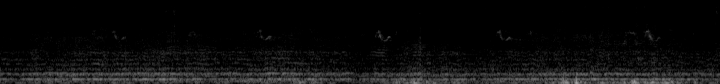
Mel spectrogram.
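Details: Feral honey bee colony with worker bees in nonstop traffic: a dense, steady buzzing hum, occasional low bumps, and faint high chirps at regular intervals.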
